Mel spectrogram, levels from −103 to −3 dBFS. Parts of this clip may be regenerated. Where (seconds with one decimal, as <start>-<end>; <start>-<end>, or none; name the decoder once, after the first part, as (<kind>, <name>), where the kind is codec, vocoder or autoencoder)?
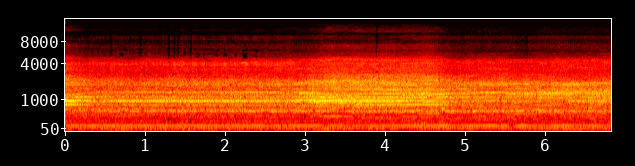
2.7-3.7 (codec, SNAC); 4.2-6.8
